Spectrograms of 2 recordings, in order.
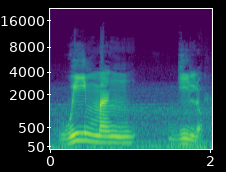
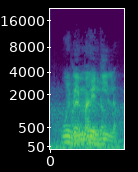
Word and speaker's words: Huimanguilo: Soy estudiante de enfermería y estaba dando mi práctica en una clínica aquí en el municipio de Huamanguilo. Perdón, pero es que no sé pronunciar bien. se escribe, es Huimanguilo. – Huimanguilo. – Ándale.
